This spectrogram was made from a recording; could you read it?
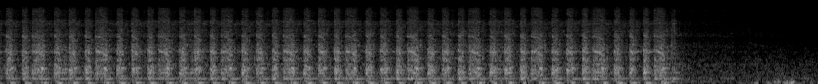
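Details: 1993 Saab 9000 CD, first start after about a year sitting, new battery fitted, exhaust system removed: harsh raw popping idle with sharp evenly spaced pulses, far louder than normal, until shut off.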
